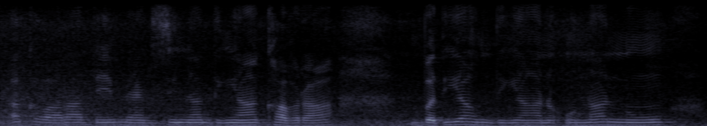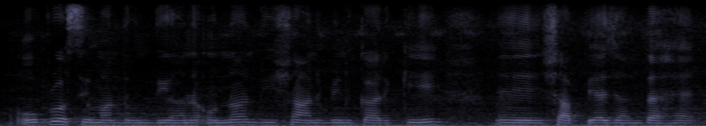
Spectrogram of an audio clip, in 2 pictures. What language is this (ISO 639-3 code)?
pan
